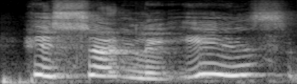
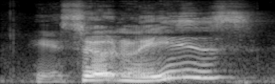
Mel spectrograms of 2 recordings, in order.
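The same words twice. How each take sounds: First: Very high, loud squeak; shrill squeaky shout of agreement; shouting mouse boy. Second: Loud, higher, firm voice; emphatic agreement. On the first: Mouse boy agrees from inside handbag, squeaky shout. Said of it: "Bruno shouted from inside the handbag". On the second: First take backing son over cat, emphatic. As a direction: assert it forcefully. Same words before the mouse's squeak. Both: A narrator's reading.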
